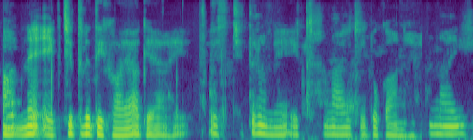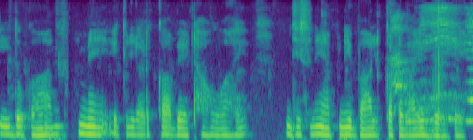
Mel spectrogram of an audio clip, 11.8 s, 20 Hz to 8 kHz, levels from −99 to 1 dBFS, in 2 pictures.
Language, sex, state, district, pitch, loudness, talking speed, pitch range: Hindi, female, Maharashtra, Chandrapur, 155 Hz, -20 LUFS, 145 wpm, 145-165 Hz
